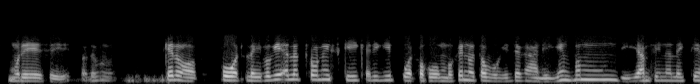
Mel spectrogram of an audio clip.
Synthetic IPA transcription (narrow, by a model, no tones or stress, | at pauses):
mudesiadukajnɔ | pot̪̚lajbaɡiʔelɛk̚t̪ɾonik̚skikadiɡipot̚ʔahombakʰajnɔt̪awbaɡid͡ʒaɡanijiŋbamdijamsinalajk̚t̪e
